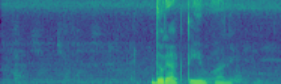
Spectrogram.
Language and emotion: Russian, angry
